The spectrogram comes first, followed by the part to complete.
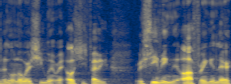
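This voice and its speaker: A man speaks in a medium pitch with a dark, mellow tone. His intonation stays fairly even. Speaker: pastor. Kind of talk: sermon. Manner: halting, many fillers.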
